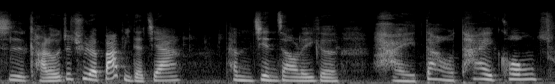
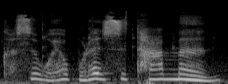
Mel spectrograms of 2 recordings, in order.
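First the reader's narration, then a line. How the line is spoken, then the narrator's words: Quiet. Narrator (Chinese): 卡罗小声的说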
